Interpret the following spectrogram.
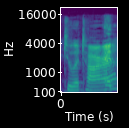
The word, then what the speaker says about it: tuatara: Is this an acceptable way to pronounce it, by the way? Tuatara? It is an acceptable way to pronounce it. It's not quite the technically correct way to pronounce it, but 99% of people will pronounce it that way, and it is sufficient.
